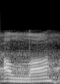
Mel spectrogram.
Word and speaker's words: Allah: tafhim tidak bisa ya contoh lam yang mufakham itu adalah pada pengucapan lafzul jalalah makanya ini yang sering keliru Nam apalagi kalangan awamunas Nam untuk lam e untuk lafzul jalalah Allah itu pakai lam bukan pakai ww bukan pakai W Allah jadi perhatikan makhrajnya makhraj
